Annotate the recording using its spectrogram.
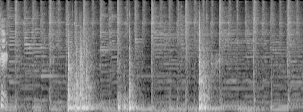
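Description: Background music plays throughout. Over it, the metal lid of a Weber Genesis gas grill is lifted off and set down, making three dull thunks in the first four seconds.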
